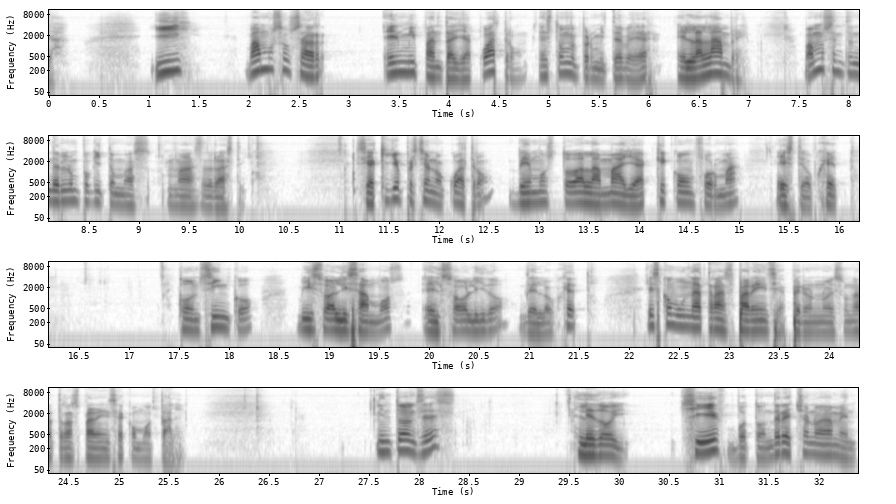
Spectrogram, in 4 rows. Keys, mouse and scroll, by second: 4.1 4, 5.1 5, 8.4 5, 9.4 space, 10.1 space, 12.2 4, 16.5 5, 21.4-23.1 typing, 26.3 click.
